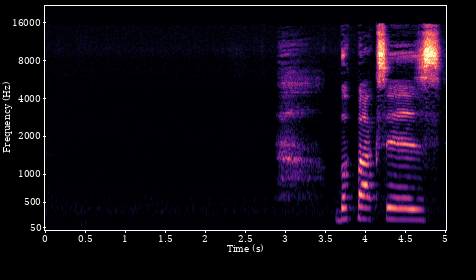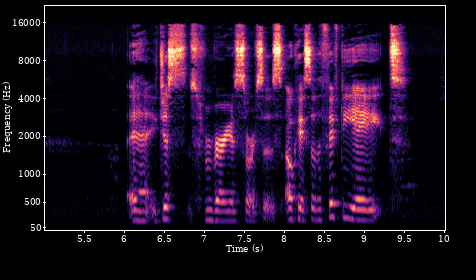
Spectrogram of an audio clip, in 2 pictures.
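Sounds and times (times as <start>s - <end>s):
woman breathing in: 2.9s - 3.6s, 5.0s - 6.0s
woman speaking: 2.9s - 5.0s, 6.0s - 9.7s.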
